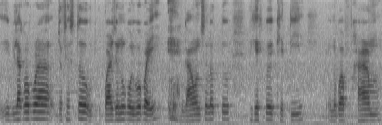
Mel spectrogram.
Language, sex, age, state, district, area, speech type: Assamese, male, 30-45, Assam, Golaghat, urban, spontaneous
